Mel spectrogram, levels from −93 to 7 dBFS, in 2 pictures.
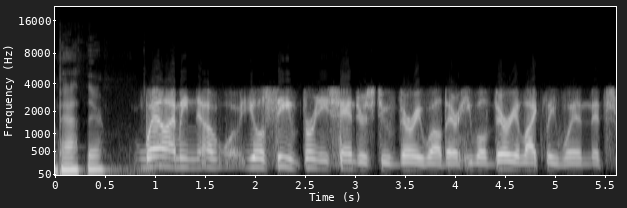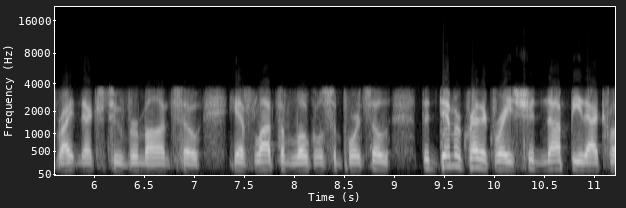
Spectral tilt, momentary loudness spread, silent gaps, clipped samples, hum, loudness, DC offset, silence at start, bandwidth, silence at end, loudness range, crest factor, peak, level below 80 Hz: -8.5 dB/octave; 8 LU; none; under 0.1%; none; -20 LUFS; under 0.1%; 0 s; 4.2 kHz; 0 s; 3 LU; 14 dB; -6 dBFS; -58 dBFS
